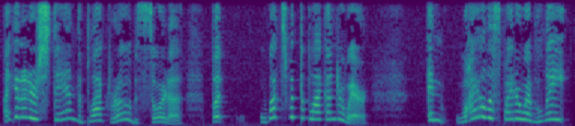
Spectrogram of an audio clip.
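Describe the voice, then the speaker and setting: A woman's voice: very high voice, very animated, measured pace, heavily acted. A young woman playing a perky, teasing teenage girl apprentice in a science-fiction audio drama. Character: bubbly, cheeky teenage girl Sith apprentice who loves pink.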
